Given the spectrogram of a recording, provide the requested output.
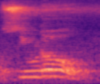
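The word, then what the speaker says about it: pseudo: लिए हो सकता है क्योंकि इसमें एक वर्ड साइलेंट होता है कौन सा वर्ड साइलेंट होता है गौर से देखिएगा इसको इंग्लिश में बोलते है पी य डीओ सूडो सॉलिड ये जो है इसका प्रोनंसिएशन होता है सूडो और इसी को हम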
